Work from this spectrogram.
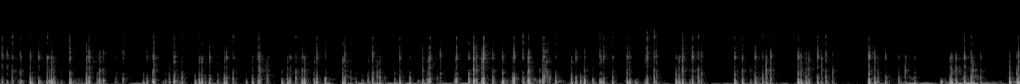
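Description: A handheld smartphone in a purple (lilac) soft silicone case, solid, is tapped rapidly with long nails. The result is a dense run of short, dull, low-heavy clicks and taps that stop almost instantly, with only brief pauses between bursts.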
